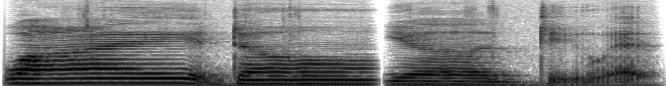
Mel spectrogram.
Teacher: And then U often gets reduced to more of a ya.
